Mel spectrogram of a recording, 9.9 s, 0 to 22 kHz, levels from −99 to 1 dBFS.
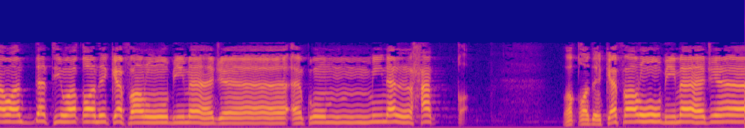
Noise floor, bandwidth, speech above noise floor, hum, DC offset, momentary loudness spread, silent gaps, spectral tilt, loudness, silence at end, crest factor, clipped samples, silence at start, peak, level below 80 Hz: -65 dBFS; 5.8 kHz; 43 dB; none; 0.1%; 10 LU; none; -9.5 dB/octave; -23 LUFS; 0 s; 16 dB; under 0.1%; 0 s; -8 dBFS; -72 dBFS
